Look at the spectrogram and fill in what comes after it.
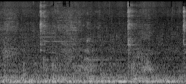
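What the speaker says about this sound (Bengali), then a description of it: "নেড়ে চেড়ে তারপরে পুঁই শাকটা দিয়ে দেবো" Pumpkin and Malabar spinach stirred in a pan with a frying hilsa fish head: steady close sizzling with soft scraping strokes of the spatula repeating every second or so.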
